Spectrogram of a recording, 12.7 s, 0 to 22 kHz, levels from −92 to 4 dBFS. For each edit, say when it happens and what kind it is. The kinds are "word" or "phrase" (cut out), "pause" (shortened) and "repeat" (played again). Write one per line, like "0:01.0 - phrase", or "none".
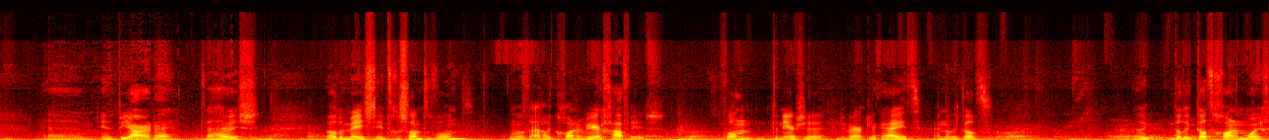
none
